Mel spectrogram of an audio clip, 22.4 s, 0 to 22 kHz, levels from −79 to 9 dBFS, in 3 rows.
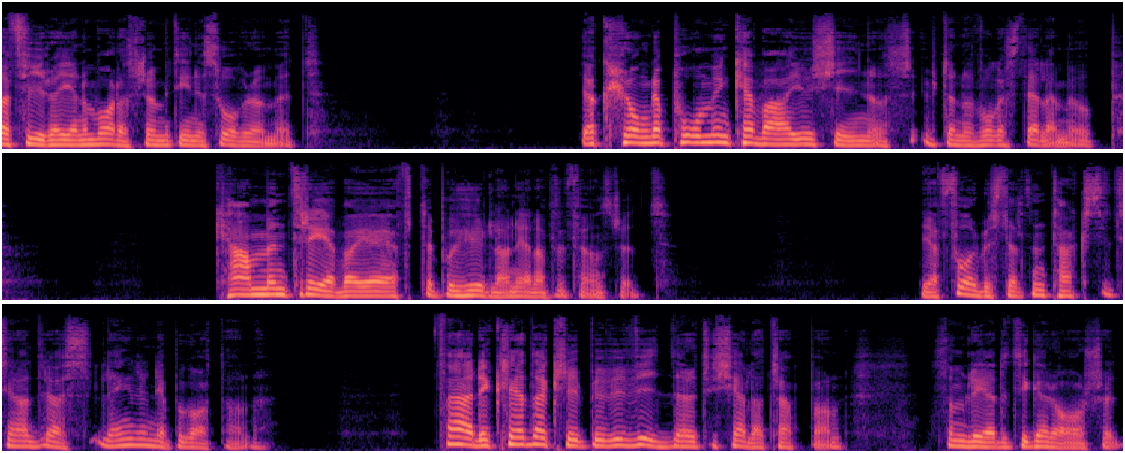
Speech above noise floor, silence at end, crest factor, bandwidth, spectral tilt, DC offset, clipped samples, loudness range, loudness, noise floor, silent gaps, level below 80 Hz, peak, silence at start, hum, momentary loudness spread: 52 dB; 0 s; 18 dB; 16 kHz; -6 dB/octave; under 0.1%; under 0.1%; 7 LU; -17 LUFS; -68 dBFS; none; -52 dBFS; 0 dBFS; 0 s; none; 13 LU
